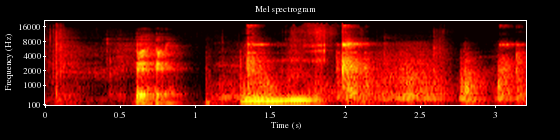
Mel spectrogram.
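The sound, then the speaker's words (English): Glasses clink and clatter as they are moved about and shots are poured, in several short, bright bursts with a brief ringing tone, interrupted by a rougher, sustained rattle in the middle. No one speaks. “Man, all these sounds going on. Moving glasses. Pouring shots.”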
